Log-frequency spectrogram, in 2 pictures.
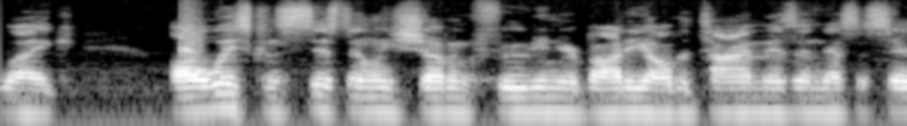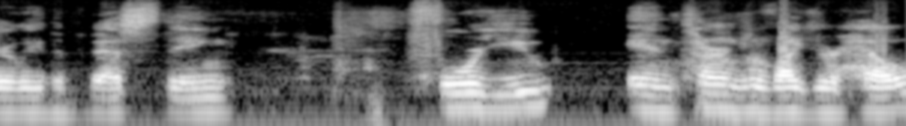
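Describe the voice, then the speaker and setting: Somewhat breathy, a man speaks in a dark, mellow tone with monotone, flat intonation. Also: medium pitch for a man, moderate pace. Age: 20s. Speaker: fitness vlogger. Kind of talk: casual vlog monologue. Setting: in a car. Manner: casual, rambling.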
